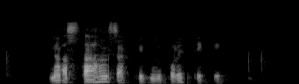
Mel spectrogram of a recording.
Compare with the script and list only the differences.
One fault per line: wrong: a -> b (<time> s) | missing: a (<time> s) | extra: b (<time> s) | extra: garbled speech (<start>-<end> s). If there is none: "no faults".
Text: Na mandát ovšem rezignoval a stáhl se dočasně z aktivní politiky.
missing: mandát ovšem rezignoval (0.6 s)
missing: se dočasně (1.1 s)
